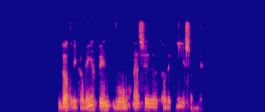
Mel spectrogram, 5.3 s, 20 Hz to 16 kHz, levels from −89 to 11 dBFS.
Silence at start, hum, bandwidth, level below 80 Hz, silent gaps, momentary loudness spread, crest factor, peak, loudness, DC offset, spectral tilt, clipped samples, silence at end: 1.15 s; none; 8 kHz; -66 dBFS; 3.45-3.49 s; 9 LU; 22 dB; -2 dBFS; -21 LUFS; under 0.1%; -4.5 dB/octave; under 0.1%; 1.35 s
